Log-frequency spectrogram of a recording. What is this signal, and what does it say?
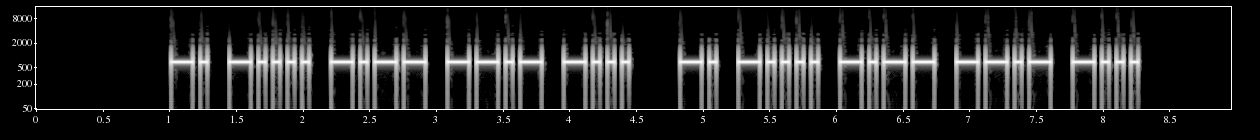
Morse code, heard as a keyed tone, about 22 wpm, 700 Hz. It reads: N6YQB N6YQB
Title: USA Call Signs Repeated 2x 22wpm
